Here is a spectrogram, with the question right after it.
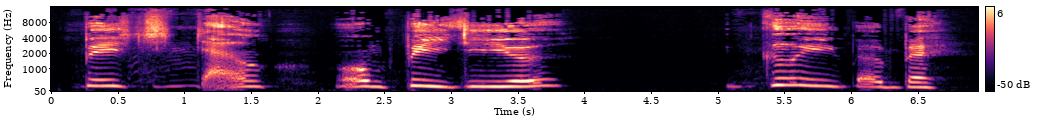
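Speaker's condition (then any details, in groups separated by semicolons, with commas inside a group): Cerebral palsy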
